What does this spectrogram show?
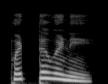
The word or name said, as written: ಪಟ್ಟವಣೆ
